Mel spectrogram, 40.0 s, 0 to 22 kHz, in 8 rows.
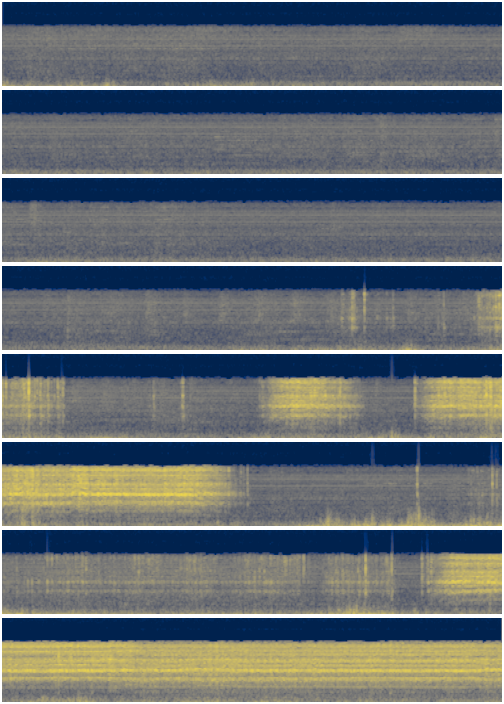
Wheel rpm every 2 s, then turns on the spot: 0, 0, 0, 0, 0, 0, 0, 0, 0, 0, 10, 20, 110, 90, 0, 20, 20, 120, 160, 160.
30-34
